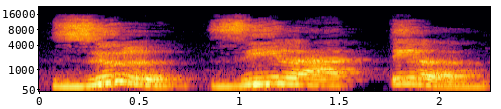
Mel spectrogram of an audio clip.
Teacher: ketika mengucapkan zulzilatil semuanya pendek ya. Temponya hanya satu ketukan.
